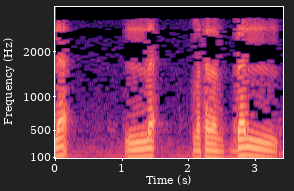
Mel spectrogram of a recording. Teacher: لاحظ اللام يصعد إلى الحنك، ينحرف إلى الحنك، فسمي المنحرف.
